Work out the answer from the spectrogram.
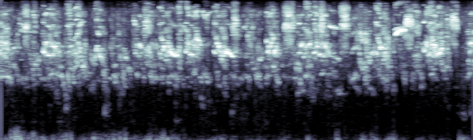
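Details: Several budgerigars in a family group twitter rapidly, bright high chirps and squeaky warbles in quick succession, with repeated low thuds and scuffling below.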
